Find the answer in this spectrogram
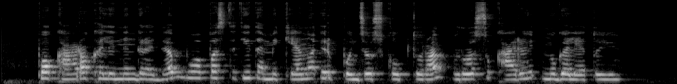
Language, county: Lithuanian, Vilnius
